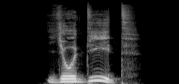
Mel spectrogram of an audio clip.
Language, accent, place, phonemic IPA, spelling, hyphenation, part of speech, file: German, Germany, Berlin, /joːˈdiːt/, Jodid, Jo‧did, noun, De-Jodid.ogg
- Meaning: iodide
